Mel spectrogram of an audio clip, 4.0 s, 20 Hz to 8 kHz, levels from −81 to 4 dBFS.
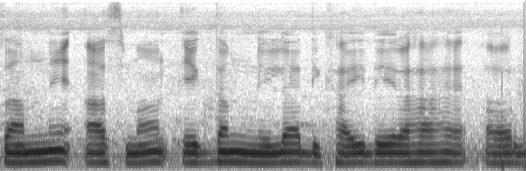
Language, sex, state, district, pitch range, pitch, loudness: Hindi, male, Madhya Pradesh, Katni, 115-125 Hz, 120 Hz, -14 LUFS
